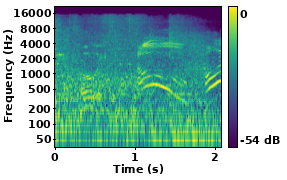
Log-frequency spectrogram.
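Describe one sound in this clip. An older man talks outdoors.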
